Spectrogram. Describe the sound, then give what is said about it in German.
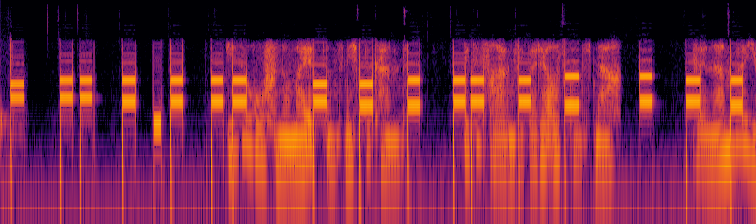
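Telephone keypad beeps tapped out on a phone system as a rhythmic tune, short dual-tone presses in quick clusters, loud, with a voice singing in the gaps between them. “Ich zum Beispiel kann dir mal ganz kurz beweisen, dass ich hier auf meiner Telefonanlage geschmeidiger spielen kann.”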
